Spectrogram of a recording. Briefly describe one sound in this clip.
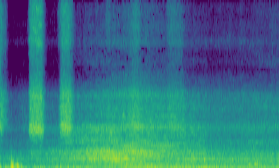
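A bus drives past close by on a road.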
